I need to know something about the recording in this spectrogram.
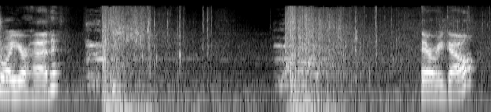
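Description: Heavy boots stomp down with deep thuds.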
